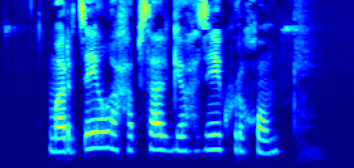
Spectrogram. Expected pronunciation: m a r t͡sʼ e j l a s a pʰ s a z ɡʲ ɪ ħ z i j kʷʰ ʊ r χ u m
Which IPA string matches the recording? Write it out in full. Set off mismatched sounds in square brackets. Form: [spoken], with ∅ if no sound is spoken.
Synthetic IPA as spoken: m a r t͡sʼ e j l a [ħ] a pʰ s a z ɡʲ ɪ ħ z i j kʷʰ ʊ r χ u m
